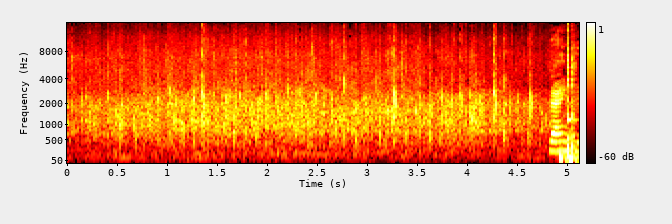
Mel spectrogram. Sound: applause

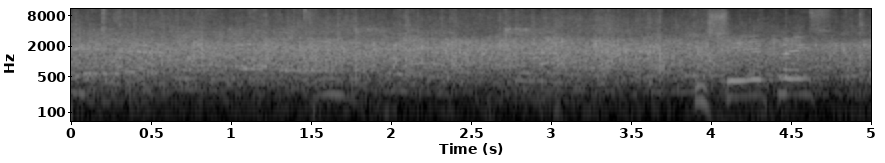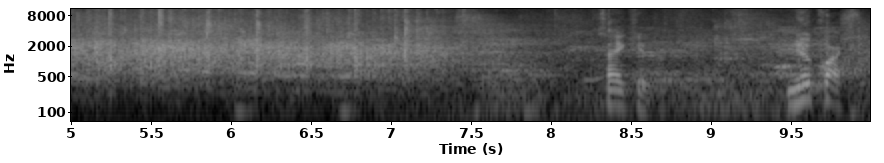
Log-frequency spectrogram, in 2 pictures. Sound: applause

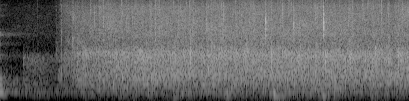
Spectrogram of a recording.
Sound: audience applauding

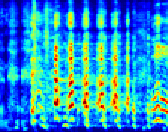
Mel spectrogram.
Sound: laughter

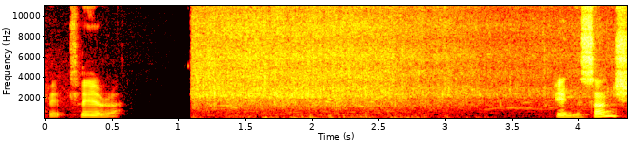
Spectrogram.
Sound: sounds of water and children playing

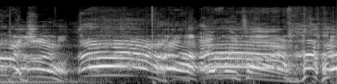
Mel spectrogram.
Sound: shouting and cheering

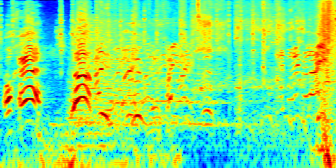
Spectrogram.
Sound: panics

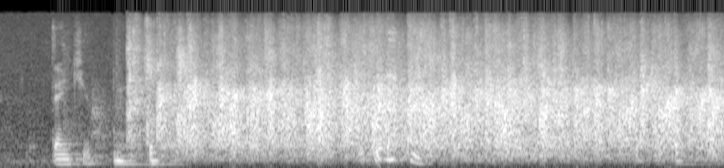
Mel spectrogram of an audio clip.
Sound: audience applauds

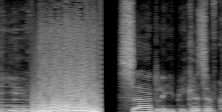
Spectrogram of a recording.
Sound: record stopping

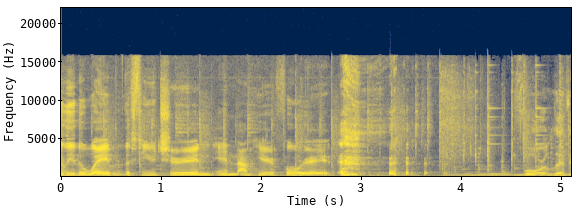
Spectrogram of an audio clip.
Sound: laughs

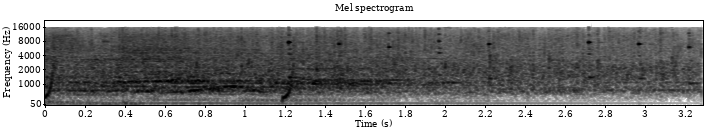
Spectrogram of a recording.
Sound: chew! Chew!

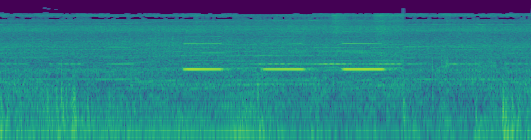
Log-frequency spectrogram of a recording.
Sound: sound of construction workers moving a girder

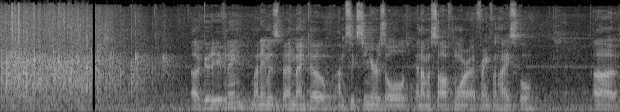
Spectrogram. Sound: applause

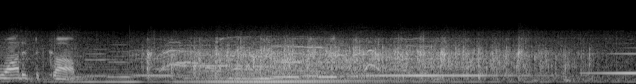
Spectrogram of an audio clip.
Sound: applause

